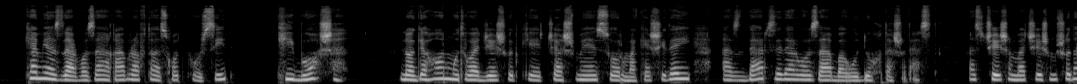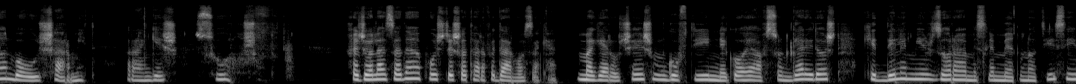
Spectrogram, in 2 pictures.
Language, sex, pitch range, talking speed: Persian, female, 195-235 Hz, 160 wpm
